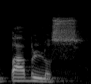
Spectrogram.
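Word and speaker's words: Παύλος: Dice Paulos. Paulos, pero por la unión entre la alfa y la yil ahí se pronuncia como Pablos, ¿verdad?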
